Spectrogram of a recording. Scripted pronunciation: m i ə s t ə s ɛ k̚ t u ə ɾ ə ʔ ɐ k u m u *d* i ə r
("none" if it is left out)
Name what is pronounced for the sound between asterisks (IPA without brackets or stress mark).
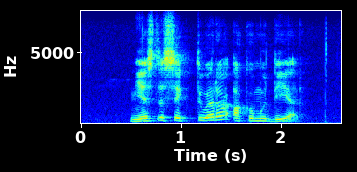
d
